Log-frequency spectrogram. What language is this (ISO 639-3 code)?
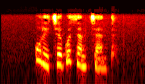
kab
